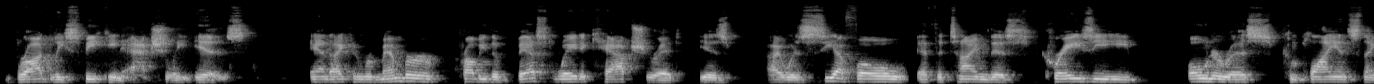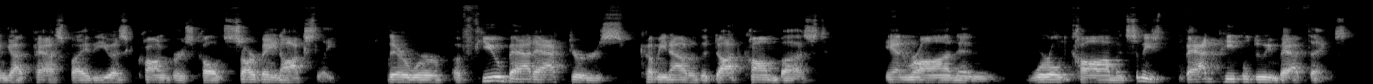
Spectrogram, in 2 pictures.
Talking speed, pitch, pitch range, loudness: 135 wpm, 115 Hz, 105-125 Hz, -19 LUFS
